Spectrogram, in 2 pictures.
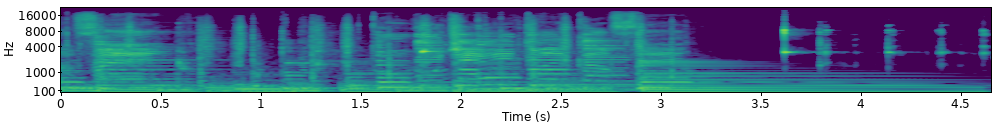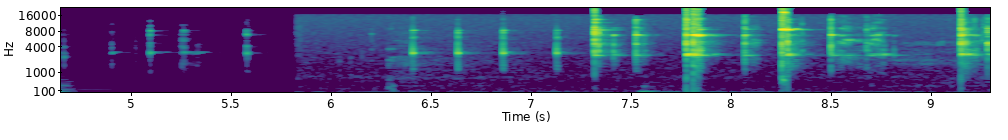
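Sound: coffee cup clinking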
